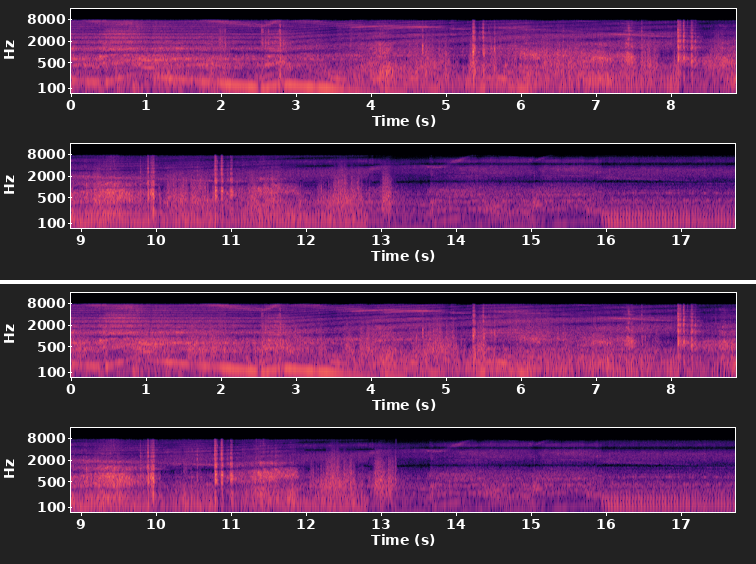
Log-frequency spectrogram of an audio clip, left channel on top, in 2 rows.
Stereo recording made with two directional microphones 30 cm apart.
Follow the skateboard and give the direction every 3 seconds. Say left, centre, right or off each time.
left, left, left, right, off, off.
